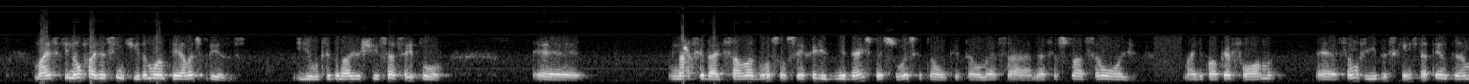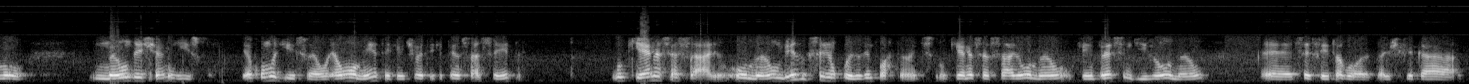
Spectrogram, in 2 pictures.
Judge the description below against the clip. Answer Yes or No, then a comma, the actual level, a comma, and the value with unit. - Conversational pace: No, fast, 195 wpm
